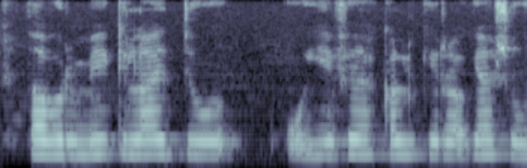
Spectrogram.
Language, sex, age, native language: Icelandic, female, 50-59, Icelandic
